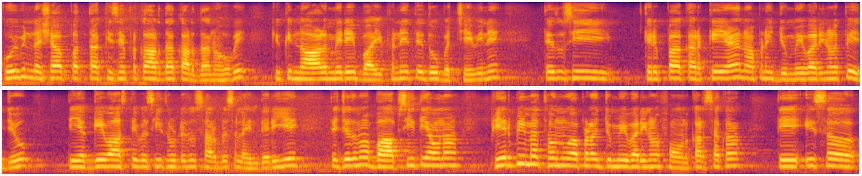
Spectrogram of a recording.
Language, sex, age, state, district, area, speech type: Punjabi, male, 18-30, Punjab, Patiala, rural, spontaneous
